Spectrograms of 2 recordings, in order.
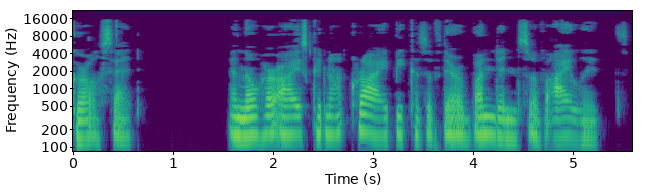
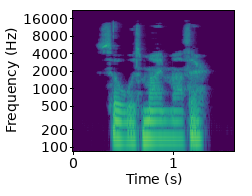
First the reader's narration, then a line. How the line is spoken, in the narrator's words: he said quietly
